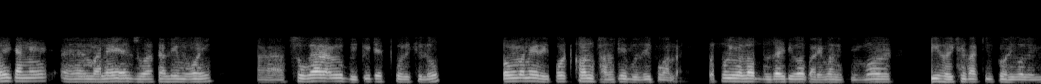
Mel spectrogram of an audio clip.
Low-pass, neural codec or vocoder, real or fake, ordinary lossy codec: 3.6 kHz; codec, 44.1 kHz, 2.6 kbps, SNAC; fake; Opus, 16 kbps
